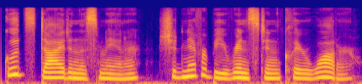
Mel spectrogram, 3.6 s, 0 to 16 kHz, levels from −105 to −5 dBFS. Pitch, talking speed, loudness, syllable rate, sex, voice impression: 195 Hz, 200 wpm, -16 LUFS, 4.8 syllables/s, female, feminine, adult-like, tensed, powerful, clear, slightly halting, intellectual, slightly calm, elegant, strict, slightly sharp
